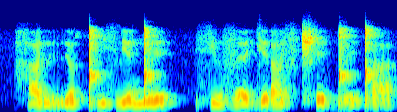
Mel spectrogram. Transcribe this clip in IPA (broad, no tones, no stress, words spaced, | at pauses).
haɾʲo rʲʌ ǃʰisʲlʲɛŋ͡ǃe | sʲɯ vɛdʲɛ ɾasʲʈ͡ʂʰe ɡ͡ǃeǃʰa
